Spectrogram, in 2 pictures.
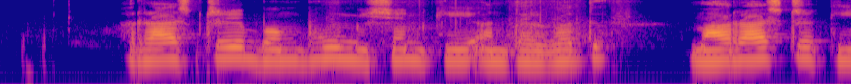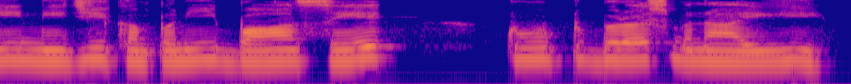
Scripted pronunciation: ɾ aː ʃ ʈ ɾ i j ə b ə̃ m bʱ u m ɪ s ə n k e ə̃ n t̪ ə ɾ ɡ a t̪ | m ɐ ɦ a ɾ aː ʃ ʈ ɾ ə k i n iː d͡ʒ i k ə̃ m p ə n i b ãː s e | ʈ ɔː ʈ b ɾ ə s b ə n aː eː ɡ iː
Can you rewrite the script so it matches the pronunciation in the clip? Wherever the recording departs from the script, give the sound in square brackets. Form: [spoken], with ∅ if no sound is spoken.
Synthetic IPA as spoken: ɾ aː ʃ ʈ ɾ i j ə b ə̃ m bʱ u m ɪ [ʃ] ə n k e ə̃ n t̪ ə ɾ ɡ [ə] t̪ | m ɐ ɦ a ɾ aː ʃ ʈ ɾ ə k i n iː d͡ʒ i k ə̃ m p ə n i b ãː s e | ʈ [uː] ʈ b ɾ ə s b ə n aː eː ɡ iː

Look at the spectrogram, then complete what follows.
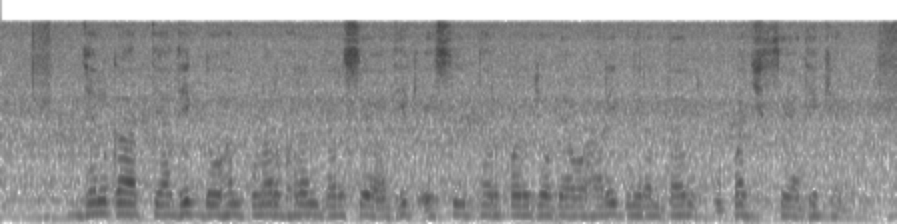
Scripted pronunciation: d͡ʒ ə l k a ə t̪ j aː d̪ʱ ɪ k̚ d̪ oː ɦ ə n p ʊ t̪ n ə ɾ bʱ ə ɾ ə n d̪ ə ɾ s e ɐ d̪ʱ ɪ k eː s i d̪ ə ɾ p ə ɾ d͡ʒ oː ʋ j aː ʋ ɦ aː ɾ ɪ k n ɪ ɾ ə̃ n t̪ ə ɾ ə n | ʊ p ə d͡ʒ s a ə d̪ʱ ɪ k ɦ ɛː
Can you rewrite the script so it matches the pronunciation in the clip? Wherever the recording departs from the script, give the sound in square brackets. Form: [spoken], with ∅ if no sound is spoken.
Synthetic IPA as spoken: d͡ʒ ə l k a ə t̪ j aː d̪ʱ ɪ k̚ d̪ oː ɦ ə n p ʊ [∅] n ə ɾ bʱ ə ɾ ə n d̪ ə ɾ s e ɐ d̪ʱ ɪ k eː s i d̪ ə ɾ p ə ɾ d͡ʒ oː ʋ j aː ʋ ɦ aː ɾ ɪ k n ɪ ɾ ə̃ n t̪ ə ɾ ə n | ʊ p ə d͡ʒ s [e] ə d̪ʱ ɪ k ɦ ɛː

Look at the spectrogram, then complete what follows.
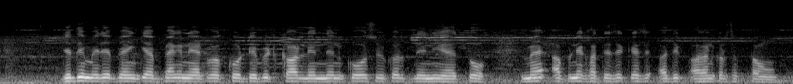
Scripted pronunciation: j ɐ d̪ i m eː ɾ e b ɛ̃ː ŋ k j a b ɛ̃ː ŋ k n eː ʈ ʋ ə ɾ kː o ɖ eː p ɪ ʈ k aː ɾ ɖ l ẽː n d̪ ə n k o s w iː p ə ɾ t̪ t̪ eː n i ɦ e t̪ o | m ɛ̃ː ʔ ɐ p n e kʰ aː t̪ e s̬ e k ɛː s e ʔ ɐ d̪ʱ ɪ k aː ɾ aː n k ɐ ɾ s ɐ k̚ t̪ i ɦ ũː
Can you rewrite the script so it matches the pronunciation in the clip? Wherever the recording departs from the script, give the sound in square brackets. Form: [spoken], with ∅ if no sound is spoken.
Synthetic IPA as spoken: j ɐ d̪ i m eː ɾ e b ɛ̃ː ŋ k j a b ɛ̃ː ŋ k n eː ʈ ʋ ə ɾ kː o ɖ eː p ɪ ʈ k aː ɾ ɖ l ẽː n d̪ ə n k o s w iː [k] ə ɾ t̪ [d̪] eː n i ɦ [ɛ] t̪ o | m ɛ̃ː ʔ ɐ p n e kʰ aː t̪ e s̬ e k ɛː s e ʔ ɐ d̪ʱ ɪ k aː ɾ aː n k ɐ ɾ s ɐ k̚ t̪ [a] ɦ ũː

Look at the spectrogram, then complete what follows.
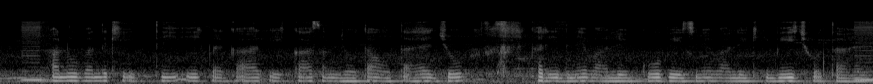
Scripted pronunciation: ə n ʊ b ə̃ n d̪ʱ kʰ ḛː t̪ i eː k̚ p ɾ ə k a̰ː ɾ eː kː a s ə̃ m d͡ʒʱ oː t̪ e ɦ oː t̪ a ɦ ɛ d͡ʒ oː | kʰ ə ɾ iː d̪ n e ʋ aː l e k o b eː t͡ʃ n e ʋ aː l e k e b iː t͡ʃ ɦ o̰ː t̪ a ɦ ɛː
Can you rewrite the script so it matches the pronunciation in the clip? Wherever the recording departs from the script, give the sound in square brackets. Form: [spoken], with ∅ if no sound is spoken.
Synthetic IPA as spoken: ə n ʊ b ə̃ n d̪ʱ kʰ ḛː t̪ i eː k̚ p ɾ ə k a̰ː ɾ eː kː a s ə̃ m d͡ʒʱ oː t̪ [a] ɦ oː t̪ a ɦ ɛ d͡ʒ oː | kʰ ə ɾ iː d̪ n e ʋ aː l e k o b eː t͡ʃ n e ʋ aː l e k e b iː t͡ʃ ɦ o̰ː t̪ a ɦ ɛː

